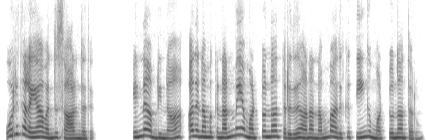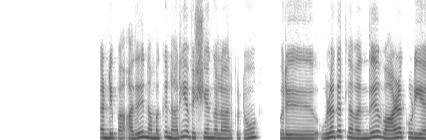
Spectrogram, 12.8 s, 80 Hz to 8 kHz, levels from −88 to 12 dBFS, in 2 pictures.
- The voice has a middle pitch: No, high, 235 Hz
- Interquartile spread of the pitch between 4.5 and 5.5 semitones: No, average, 3.8 semitones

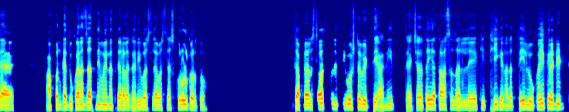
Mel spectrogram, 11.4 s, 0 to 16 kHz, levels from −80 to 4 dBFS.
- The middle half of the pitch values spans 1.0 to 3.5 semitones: Yes, average, 2.8 semitones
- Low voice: Yes, low, 125 Hz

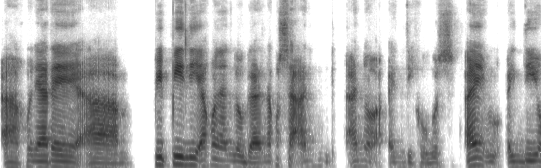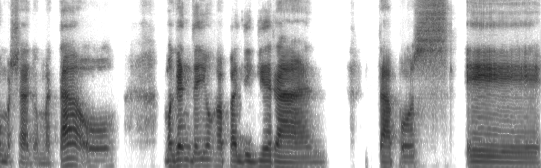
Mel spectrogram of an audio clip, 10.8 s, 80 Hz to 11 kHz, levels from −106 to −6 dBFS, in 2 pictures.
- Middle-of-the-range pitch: No, low, 105 Hz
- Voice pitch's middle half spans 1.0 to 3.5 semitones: Yes, average, 2.8 semitones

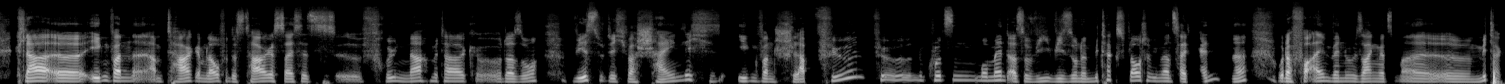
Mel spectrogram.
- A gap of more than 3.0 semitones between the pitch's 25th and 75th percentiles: Yes, average, 4.3 semitones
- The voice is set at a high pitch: No, medium, 150 Hz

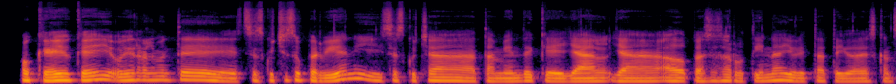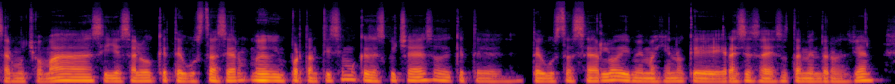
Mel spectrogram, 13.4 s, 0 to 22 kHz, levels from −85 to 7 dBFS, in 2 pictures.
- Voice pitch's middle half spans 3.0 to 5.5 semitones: Yes, average, 3.5 semitones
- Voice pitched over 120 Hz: No, low, 110 Hz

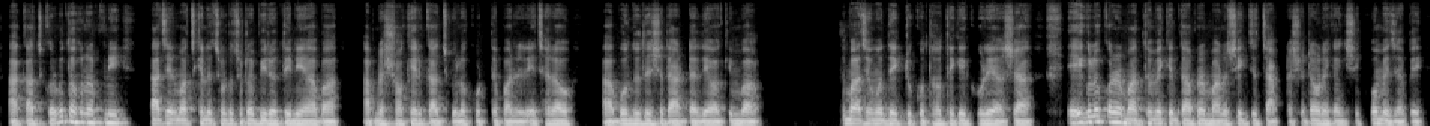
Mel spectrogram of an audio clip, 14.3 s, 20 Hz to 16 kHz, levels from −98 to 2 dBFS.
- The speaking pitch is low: Yes, very low, 95 Hz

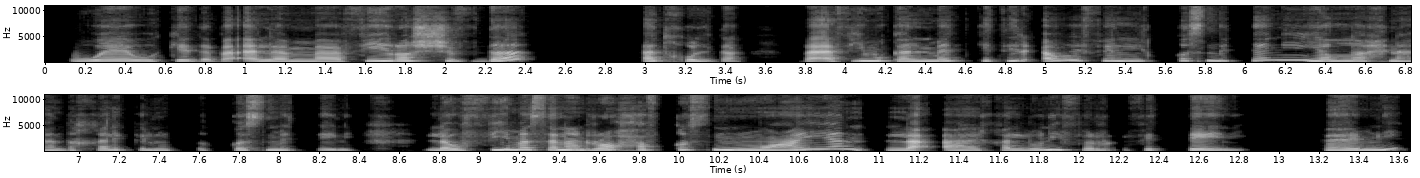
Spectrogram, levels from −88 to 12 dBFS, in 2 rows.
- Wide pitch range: Yes, wide, 6.2 semitones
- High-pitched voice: Yes, very high, 275 Hz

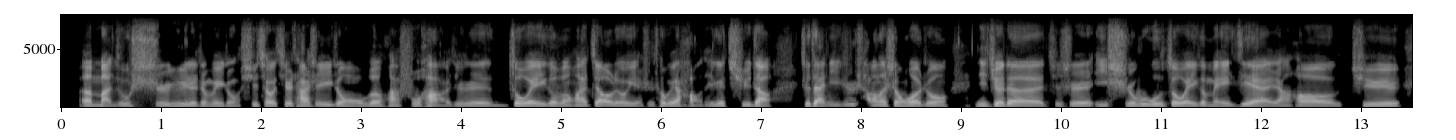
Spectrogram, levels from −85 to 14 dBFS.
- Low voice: Yes, low, 110 Hz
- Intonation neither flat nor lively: Yes, average, 4.2 semitones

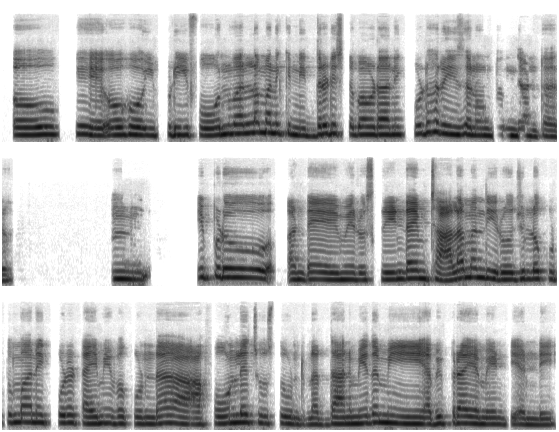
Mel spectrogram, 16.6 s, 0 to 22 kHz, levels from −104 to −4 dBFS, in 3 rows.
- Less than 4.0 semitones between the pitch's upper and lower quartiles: Yes, average, 2.8 semitones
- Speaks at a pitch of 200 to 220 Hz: Yes, high, 210 Hz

